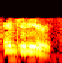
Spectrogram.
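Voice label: "engineers", US English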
